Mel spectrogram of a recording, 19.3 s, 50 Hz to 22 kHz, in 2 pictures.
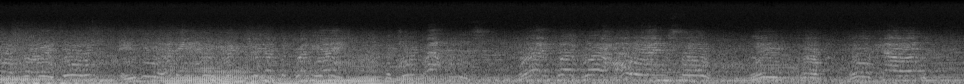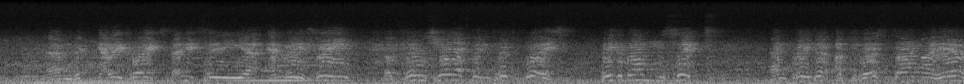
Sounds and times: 0.0s classic bikes including two Patons and an MV Agusta 19.2s

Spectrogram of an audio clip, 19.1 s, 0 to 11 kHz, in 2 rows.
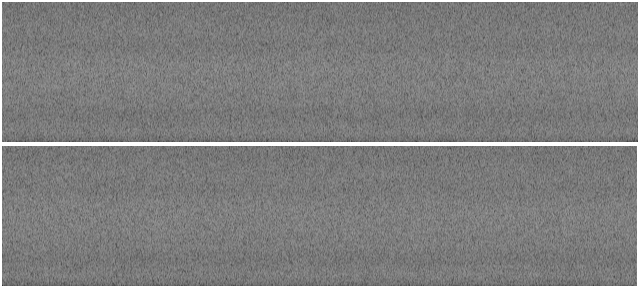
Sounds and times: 0.0s waterfall 19.0s

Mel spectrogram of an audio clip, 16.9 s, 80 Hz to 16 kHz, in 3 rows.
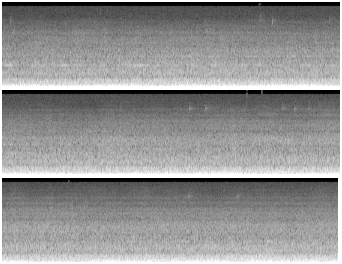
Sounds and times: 0.0s ferry crossing the Seine river 16.8s

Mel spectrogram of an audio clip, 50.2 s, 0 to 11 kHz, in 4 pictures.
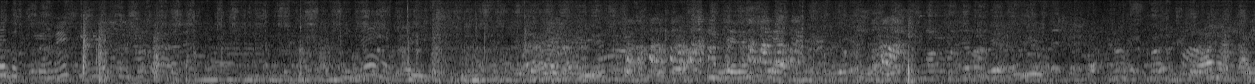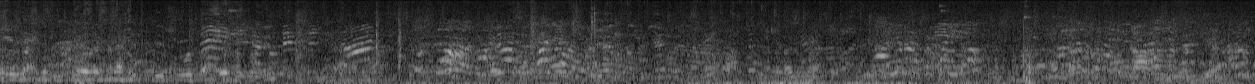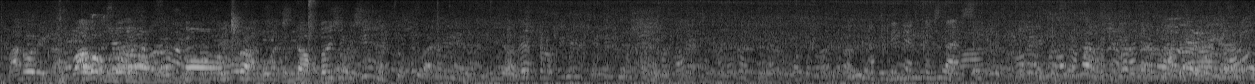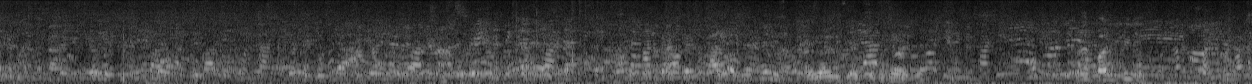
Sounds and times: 0.0s hikers resting 48.2s
0.0s kids playing 50.1s
0.0s hornet trapped in a plastic bottle 14.0s

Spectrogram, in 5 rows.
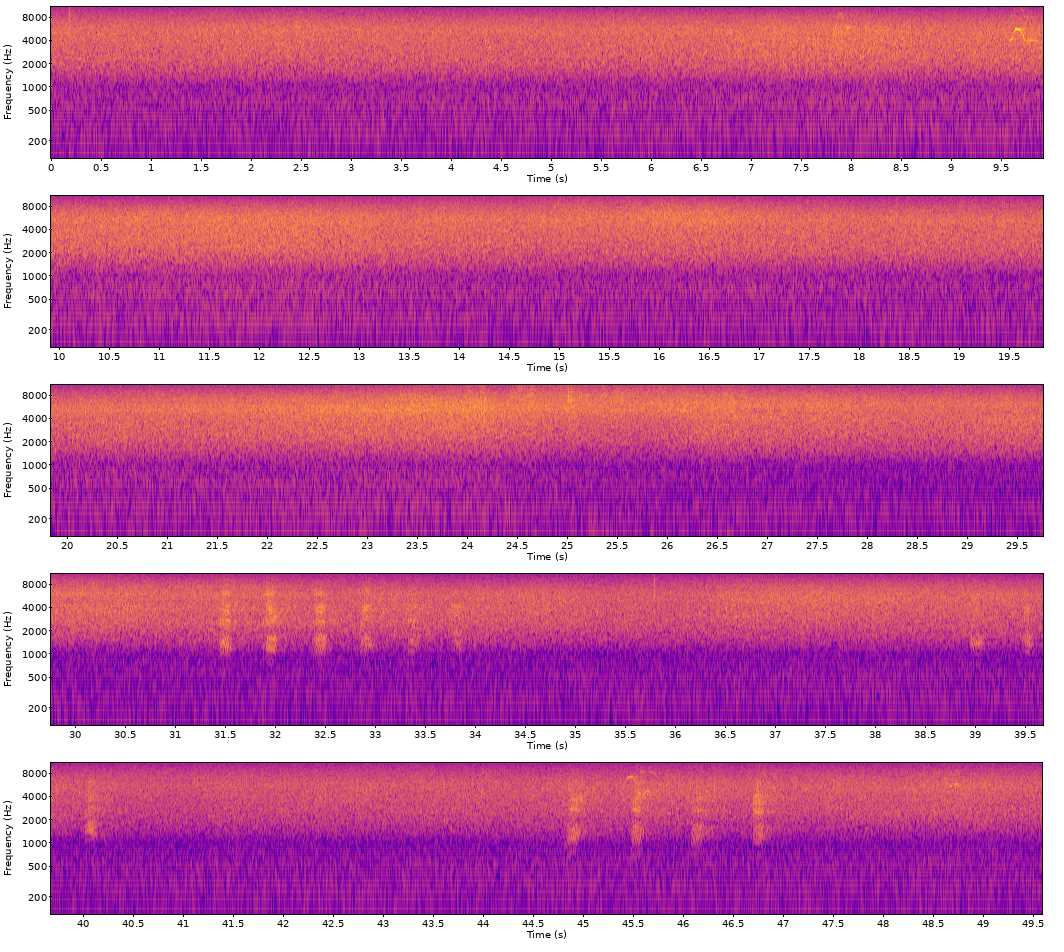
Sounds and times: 0.0s Blustery, treetop winds 49.5s
31.4s crows 34.1s
38.9s crows 40.3s
44.8s crows 47.1s

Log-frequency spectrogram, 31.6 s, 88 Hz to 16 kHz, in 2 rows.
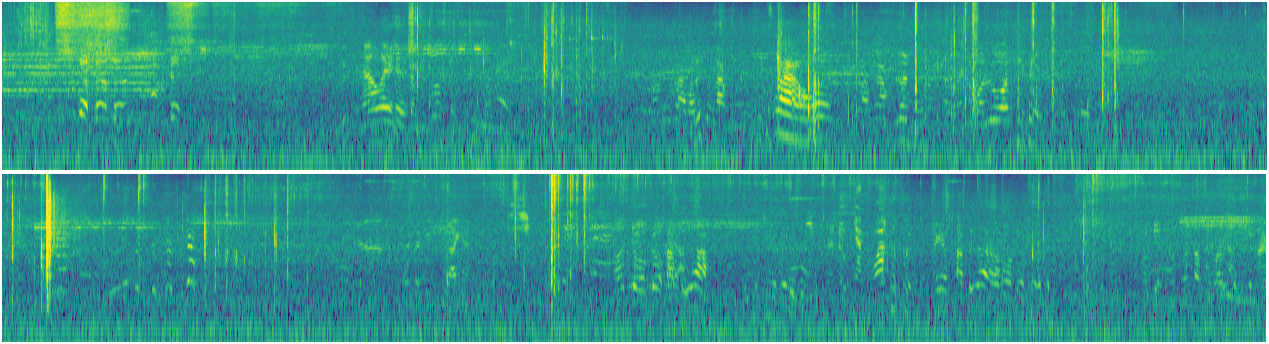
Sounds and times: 15.8s SKATER 19.8s

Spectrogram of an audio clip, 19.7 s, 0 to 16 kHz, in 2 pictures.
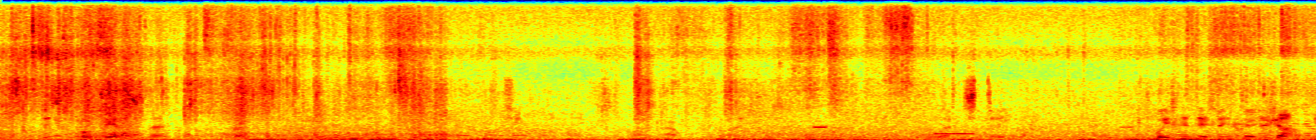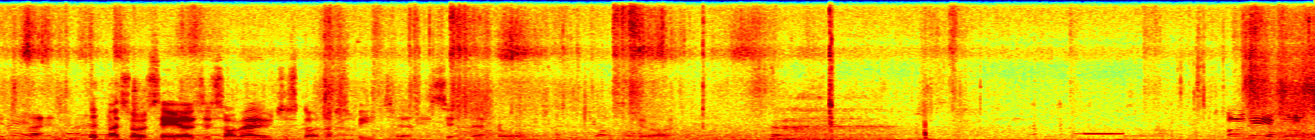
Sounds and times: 0.0s life boat engine is heard speeding towards the shore 19.7s

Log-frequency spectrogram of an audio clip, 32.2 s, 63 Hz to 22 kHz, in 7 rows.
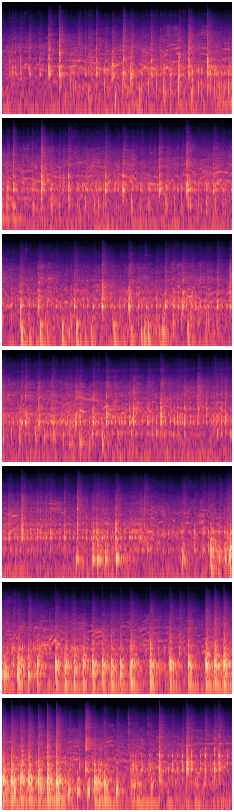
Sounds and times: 0.0s drums 32.2s

